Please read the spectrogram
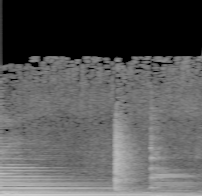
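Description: Nylon-string classical guitar: a chord strummed at the start rings out and slowly fades, with a second, lighter stroke about a second in. It is one chord of a slow practice run through an A minor progression.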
